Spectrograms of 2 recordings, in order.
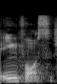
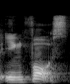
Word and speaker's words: enforce: 第二个单词 enforce，重音在后面，enforce 不要念成 enforce，是 enforce，它表示执法，哎，执法或者说使生效。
